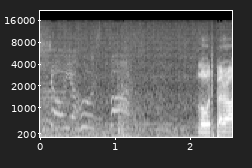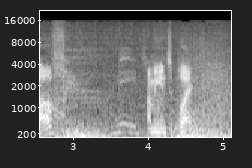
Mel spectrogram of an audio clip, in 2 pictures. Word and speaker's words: Barov: As the one and only time you will hear me try and pronounce it correctly, according to Celestalon. And now back to our regularly scheduled Lord Barov.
